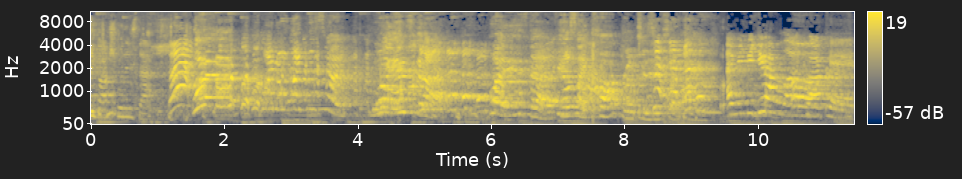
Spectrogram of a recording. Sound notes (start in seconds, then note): 1.8 yelling; 5.8 laughing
